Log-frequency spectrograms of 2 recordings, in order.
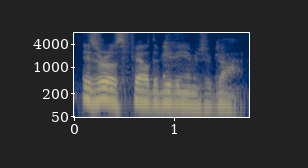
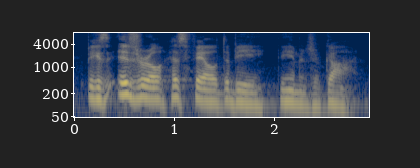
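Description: First: Softer, lower, quicker repeat of the same line; quiet repeat. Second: Said in the usual way. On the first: Real, not acted. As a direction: let it sink in, dropping the voice. Preacher repeats the point for emphasis.

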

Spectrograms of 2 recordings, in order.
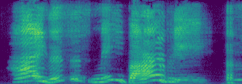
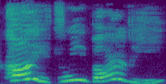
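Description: First: Mocking copycat doll voice; off-target doll impression, high and put-on; imitation Barbie. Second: High, cheerful doll greeting; perky toy-doll hello, pitched well up; Barbie's voice. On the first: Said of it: "girls trying to sound like me". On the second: Shown as a demonstration. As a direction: lift it into a sweet, high doll voice. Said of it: "which was me".

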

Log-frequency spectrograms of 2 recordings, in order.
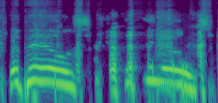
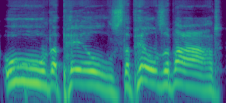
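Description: First: Hunchback of Notre Dame. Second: High, loud, slow hunchback wail; Hunchback of Notre Dame. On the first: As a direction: wail it like a hunchback. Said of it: "You sound like the Hunchback of Notre Dame". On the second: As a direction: moan it like a hunchback. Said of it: "You sound like the Hunchback of Notre Dame then". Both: Retold or imitated.

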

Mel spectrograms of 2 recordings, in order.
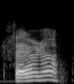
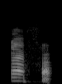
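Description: First: Higher and louder, a bright agreeing "Fair enough"; a cheerful, louder "Fair enough"; upbeat fair enough. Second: Much softer, falling "Fair enough" under the breath; murmured afterthought "Fair enough"; soft repeat. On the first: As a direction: toss out "Fair enough" with a lift and punch. Host reacts to guest's picks. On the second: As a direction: let "Fair enough" drop away quietly. Host repeats it as a letdown. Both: Real, not acted.

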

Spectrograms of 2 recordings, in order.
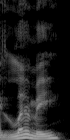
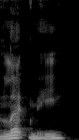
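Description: First: Lemme, let me fused into one word; slow drawled lemme; Texan lemme. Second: Said in the usual way. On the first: Shown as a demonstration. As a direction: say lemme loose and casual. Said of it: "We say lemme". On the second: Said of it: "instead of saying let me".

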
